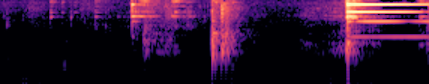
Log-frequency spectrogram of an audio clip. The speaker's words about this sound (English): So it's time to ring the news bell.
